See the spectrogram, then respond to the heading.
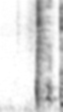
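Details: Infant sneezing: one small, quick baby sneeze, then a brief soft sound as another burst starts; an ordinary baby sneeze.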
